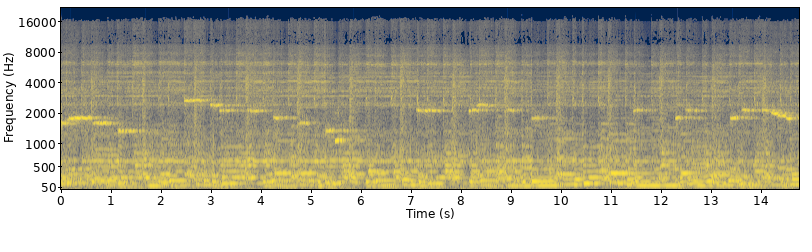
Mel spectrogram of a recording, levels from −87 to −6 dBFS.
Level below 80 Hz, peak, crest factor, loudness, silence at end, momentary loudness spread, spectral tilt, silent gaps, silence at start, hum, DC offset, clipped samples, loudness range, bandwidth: -26 dBFS; 0 dBFS; 10 dB; -10 LUFS; 0 s; 3 LU; -4 dB/octave; none; 0 s; none; under 0.1%; under 0.1%; 1 LU; 18 kHz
